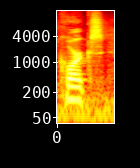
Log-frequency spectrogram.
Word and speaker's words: Cor.kz: a great app so the idea of Corks And it's spelled a little weird C r. KZ it looks like it's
